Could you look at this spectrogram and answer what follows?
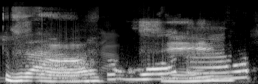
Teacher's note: জিহ্বার আগা সামনের নিচের দুই দাঁতের পেট ও আগার সঙ্গে লাগিয়ে উচ্চারিত হয়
